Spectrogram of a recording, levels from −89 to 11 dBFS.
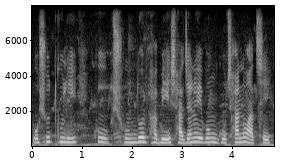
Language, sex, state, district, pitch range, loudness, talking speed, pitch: Bengali, female, West Bengal, Alipurduar, 220-250 Hz, -17 LUFS, 85 wpm, 235 Hz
